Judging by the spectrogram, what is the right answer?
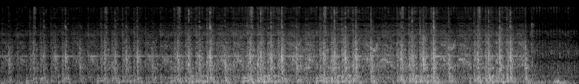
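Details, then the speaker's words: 1994 Ford Ranger 3.0 L V6, no transmission, being run to destruction with nitrous and water in the intake manifold, getting tight: loud uneven metallic knocking several blows a second over a labouring engine, rod knock. "oh it's starting to get really really knocky"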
